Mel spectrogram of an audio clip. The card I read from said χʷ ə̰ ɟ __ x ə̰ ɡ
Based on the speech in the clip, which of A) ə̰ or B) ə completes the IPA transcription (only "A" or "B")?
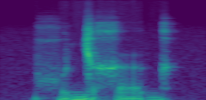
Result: A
